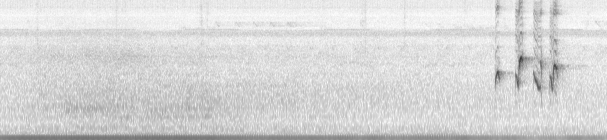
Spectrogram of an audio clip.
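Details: Decoy red-whiskered bulbul in a cage, singing to draw a wild rival down to fight. Several seconds of steady low hum and insect-like hiss come before a sudden phrase of four bright, warbling whistled notes near the end.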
